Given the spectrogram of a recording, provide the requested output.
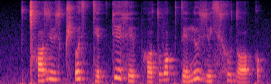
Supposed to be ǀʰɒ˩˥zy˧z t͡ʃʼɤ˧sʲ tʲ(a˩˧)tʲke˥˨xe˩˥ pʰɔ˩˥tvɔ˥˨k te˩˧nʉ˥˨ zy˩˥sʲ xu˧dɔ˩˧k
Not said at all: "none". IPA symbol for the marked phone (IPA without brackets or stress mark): a˩˧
